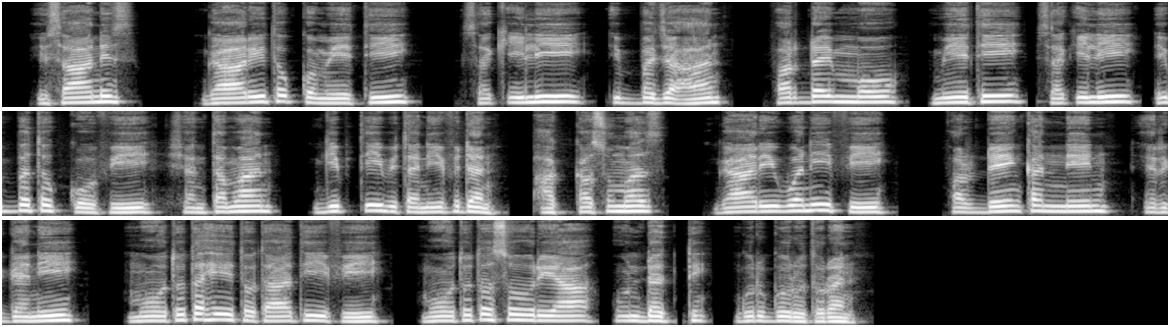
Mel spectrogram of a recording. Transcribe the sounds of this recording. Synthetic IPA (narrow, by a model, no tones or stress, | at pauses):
ʔɪsaːnɪs | ɡaːɾiːt̪ɔkːɔme̞ːt̪iː | sɐkʼɪliːᶑɪbːɐd͡ʒɐʔɐn | fɐɾd̪ɐɪmːo̞ː | me̞ːt̪iːsɐkʼɪliːᶑɪbːɐt̪ɔkːo̞ːfɪʃɐnt̪ɐmaːŋ | ɡɪb̚t̪ʼiːbɪt̪ɐniːfɪd̪ɐn | ʔɐkːɐsʊmɐs | ɡaːɾiːwːɐniːfɪ | fɐɾd̪e̞ːŋkɐnːe̞ːn | ɛɾɡɐniː | mo̞ːt̪ɔt̪ɐhe̞ːt̪ːɔt̪aːt̪iːfɪ | mo̞ːt̪ɔt̪ɐsoːɾɪjaːhʊnd̪ɐt̪ːɪ | ɡʊɾɡʊɾʊt̪ʊɾɐn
